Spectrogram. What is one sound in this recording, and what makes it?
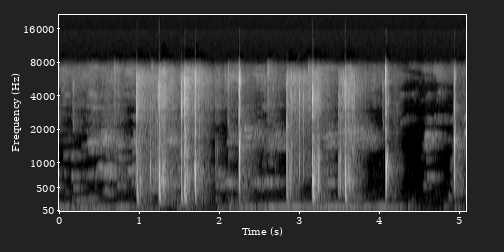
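A pickaxe knocks rapidly against stone blocks.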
